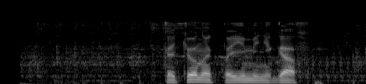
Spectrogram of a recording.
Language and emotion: Russian, neutral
